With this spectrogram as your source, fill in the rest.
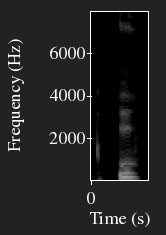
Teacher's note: your lips are rounded but not as forward as oh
